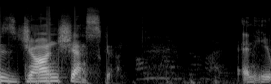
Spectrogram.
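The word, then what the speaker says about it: Scieszka: as a kid, I didn't know how to pronounce the last name Sheska. Oh, are you kidding? But his name is John Sheska.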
